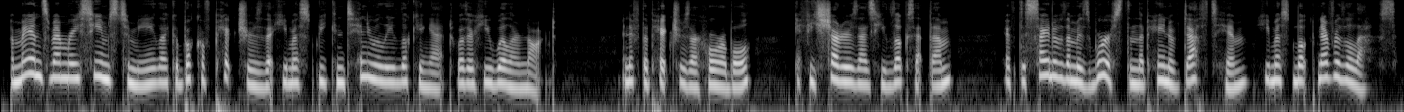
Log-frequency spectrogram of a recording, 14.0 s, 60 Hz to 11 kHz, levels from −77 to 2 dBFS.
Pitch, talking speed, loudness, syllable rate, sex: 240 Hz, 235 wpm, -19 LUFS, 6.1 syllables/s, female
